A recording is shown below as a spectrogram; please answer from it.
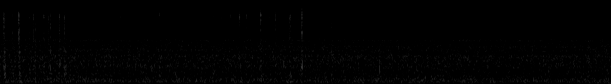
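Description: Near silence with a few faint clicks from a computer being operated, a cluster just after the start and a few more about halfway through.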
